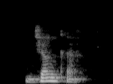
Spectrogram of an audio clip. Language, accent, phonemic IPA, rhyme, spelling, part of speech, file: English, Southern England, /ˈd͡ʒʌŋkə(ɹ)/, -ʌŋkə(ɹ), junker, noun, LL-Q1860 (eng)-junker.wav
- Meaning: 1. A beat-up automobile 2. A person with an interest in disused or discarded objects 3. Synonym of junkie (“drug addict”)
